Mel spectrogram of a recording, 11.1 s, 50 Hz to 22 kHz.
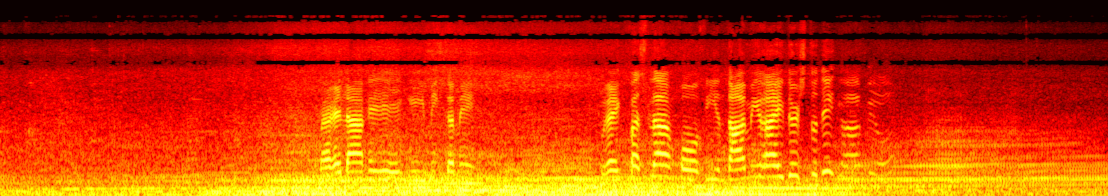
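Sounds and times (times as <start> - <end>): motorcycles riding past: 0.7 - 11.0.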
